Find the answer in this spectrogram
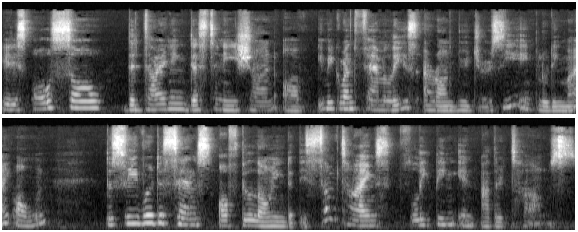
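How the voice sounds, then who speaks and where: Woman with a Filipino accent, medium pitch, lively intonation and moderate pace, over noticeable background noise. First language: Filipino (Tagalog). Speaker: nurse and vlogger. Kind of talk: vlog narration. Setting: restaurant.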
